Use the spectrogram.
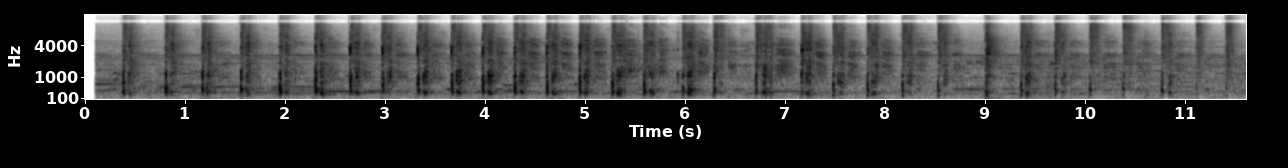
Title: Сфинкс чихает. Sphinx cat sneezes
